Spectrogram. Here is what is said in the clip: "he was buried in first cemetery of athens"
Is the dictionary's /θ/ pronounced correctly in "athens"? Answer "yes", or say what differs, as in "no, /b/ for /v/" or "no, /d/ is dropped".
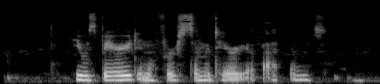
yes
